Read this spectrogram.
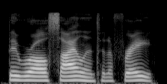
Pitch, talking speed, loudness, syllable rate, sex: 185 Hz, 215 wpm, -16 LUFS, 6.5 syllables/s, female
